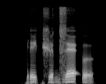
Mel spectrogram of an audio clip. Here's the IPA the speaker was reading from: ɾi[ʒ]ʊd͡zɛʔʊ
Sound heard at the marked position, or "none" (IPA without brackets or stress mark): t͡ʃ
